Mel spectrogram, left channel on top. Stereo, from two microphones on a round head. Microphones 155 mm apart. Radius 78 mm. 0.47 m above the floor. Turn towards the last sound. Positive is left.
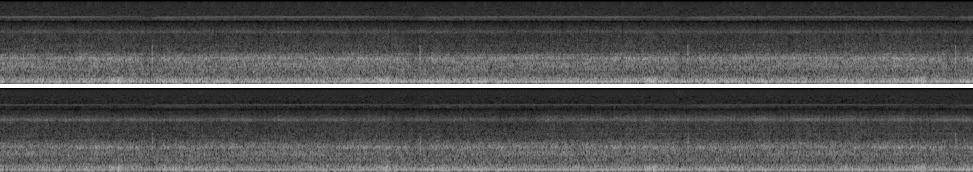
turn(degrees=60)  # may be behind; listen again after turning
